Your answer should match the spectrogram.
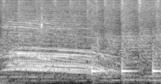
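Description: Music: a held chord that sinks slightly in pitch and fades out after about a second, followed by a faint short tone.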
